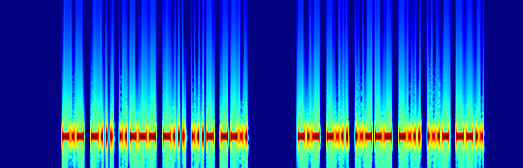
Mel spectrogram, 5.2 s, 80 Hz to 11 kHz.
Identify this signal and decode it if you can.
Morse code, heard as a keyed tone, about 51 wpm, 700 Hz. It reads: KB2BVZ KB2BVZ
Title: USA Call Signs - 6 Characters - Repeated 2x - 50wpm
